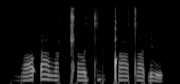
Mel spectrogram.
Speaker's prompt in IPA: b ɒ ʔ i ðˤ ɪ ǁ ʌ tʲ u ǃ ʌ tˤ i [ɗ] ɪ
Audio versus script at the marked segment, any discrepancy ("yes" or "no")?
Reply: no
